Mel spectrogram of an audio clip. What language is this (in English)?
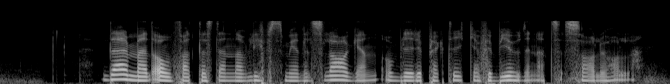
Swedish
